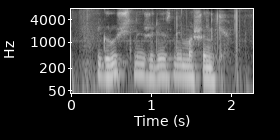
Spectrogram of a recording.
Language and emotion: Russian, neutral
